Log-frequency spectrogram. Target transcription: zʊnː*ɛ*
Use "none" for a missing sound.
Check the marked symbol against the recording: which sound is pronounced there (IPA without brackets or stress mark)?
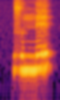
ɛ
